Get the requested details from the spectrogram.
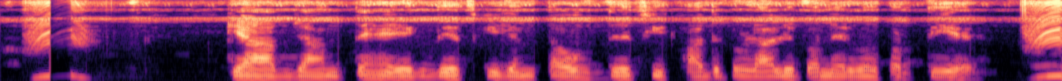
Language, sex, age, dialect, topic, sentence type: Hindi, male, 18-24, Kanauji Braj Bhasha, agriculture, statement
